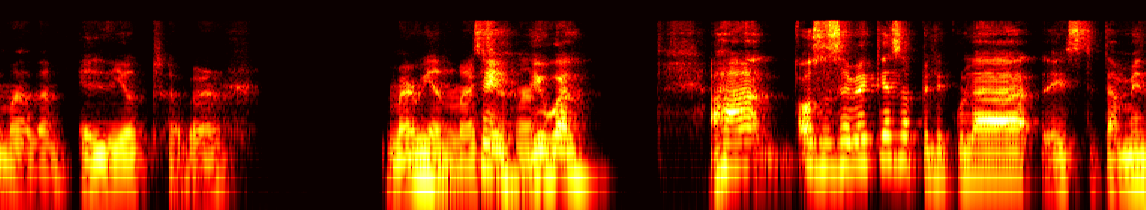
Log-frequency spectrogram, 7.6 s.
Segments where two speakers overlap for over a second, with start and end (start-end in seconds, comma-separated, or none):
none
